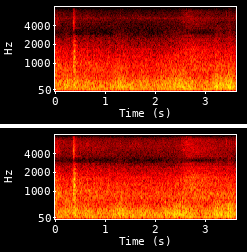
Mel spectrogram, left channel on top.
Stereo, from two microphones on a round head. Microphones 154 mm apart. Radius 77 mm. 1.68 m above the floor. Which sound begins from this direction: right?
A vehicle, at 0.0 s.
